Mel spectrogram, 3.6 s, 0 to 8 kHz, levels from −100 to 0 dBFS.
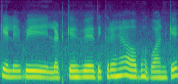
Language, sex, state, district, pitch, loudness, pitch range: Hindi, female, Uttar Pradesh, Jyotiba Phule Nagar, 175 Hz, -12 LUFS, 165-185 Hz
